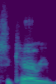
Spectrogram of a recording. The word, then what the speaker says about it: Sha'Carri: She pronounces it Sha'Carri, brother.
